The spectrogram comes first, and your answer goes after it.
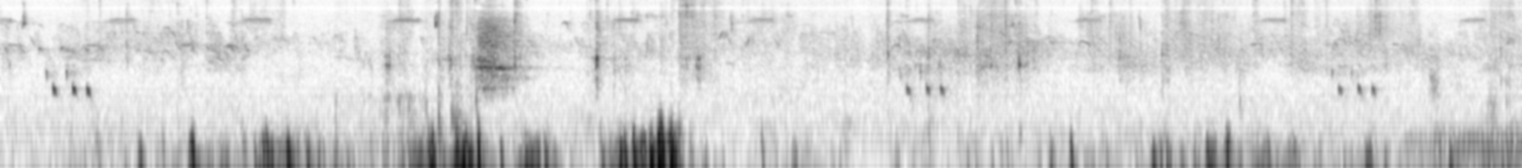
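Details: Herd of elephants in the night outside a tent in Tarangire National Park, Tanzania, making a purring noise that sounded like a big cat. Deep, low pulsing rumbles come in several bursts, with faint bird chirps above.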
